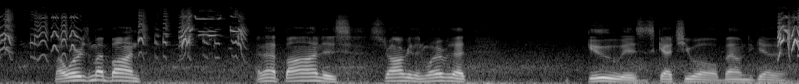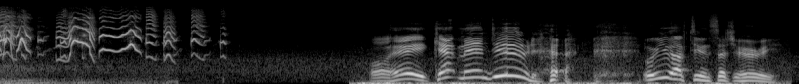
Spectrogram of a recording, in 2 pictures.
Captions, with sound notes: My word is my bond, and that bond is stronger than whatever that goo is that's got you all bound together. *Rat King squeaking* Oh hey, cat-man-dude! Where are you off to in such a hurry?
